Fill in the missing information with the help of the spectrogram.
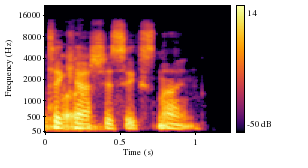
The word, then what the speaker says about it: Tekashi 6ix9ine: Bilden, ja, Tekashi 6ix9ine. Men som Fredrik kallar 69 inches. – Hur uttalar man det? – Tekashi 6ix9ine.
